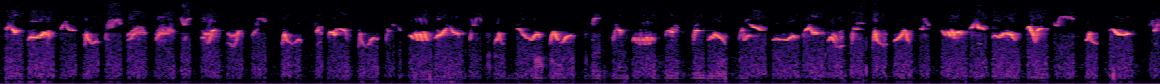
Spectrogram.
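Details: European greenfinch song in the gorjeo 'mariposa' style, used for luring greenfinches to be caught: continuous fast twittering with loud chirped notes jumping between high and higher pitches, unbroken throughout.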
